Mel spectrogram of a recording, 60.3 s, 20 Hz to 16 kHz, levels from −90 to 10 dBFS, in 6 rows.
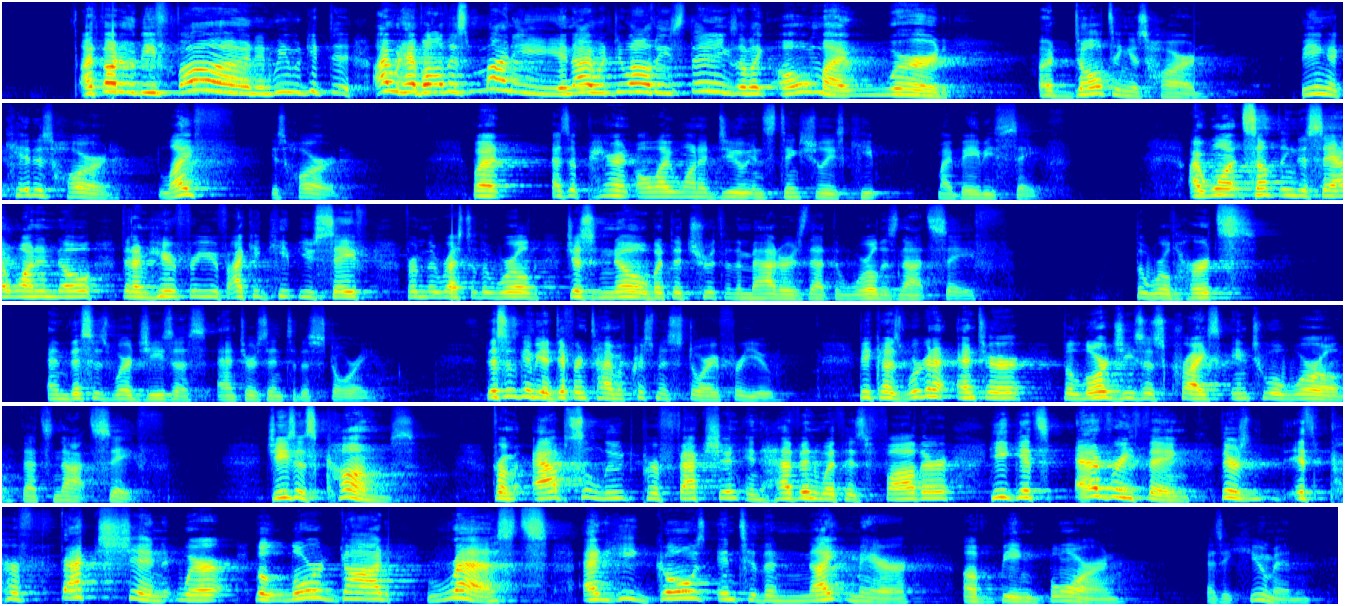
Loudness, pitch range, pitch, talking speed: -24 LUFS, 160-230 Hz, 195 Hz, 170 wpm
